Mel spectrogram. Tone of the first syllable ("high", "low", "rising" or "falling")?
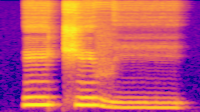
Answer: high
